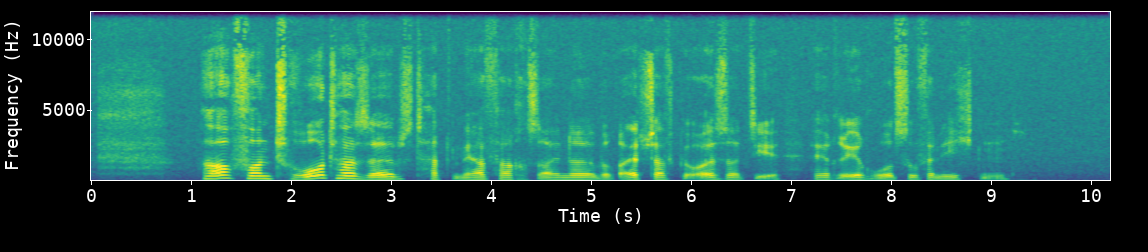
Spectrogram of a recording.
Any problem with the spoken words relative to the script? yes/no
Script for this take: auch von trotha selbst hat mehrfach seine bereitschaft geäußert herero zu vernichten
yes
